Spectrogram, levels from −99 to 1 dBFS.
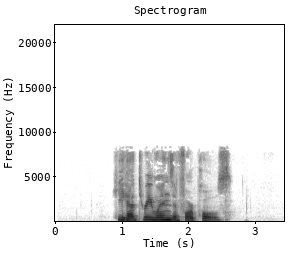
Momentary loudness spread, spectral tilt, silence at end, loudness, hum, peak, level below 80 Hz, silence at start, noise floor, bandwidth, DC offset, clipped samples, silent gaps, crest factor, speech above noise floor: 16 LU; -6.5 dB/octave; 0.85 s; -17 LUFS; none; -4 dBFS; -62 dBFS; 0.95 s; -82 dBFS; 8.2 kHz; under 0.1%; under 0.1%; none; 16 dB; 66 dB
